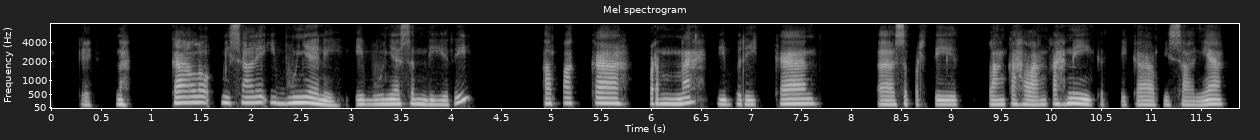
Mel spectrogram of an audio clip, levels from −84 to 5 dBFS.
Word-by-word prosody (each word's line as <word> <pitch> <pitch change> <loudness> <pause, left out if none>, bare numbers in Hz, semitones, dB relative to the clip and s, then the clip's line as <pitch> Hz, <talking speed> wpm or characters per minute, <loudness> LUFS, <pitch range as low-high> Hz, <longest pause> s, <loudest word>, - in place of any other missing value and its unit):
Oke, 130 -4 -12 0.2
nah, 155 -3 +1 0.4
kalau 205 +1 +2
misalnya 200 +1 0
ibunya 195 0 +3
nih, 125 -5 +1
ibunya 155 +2 +2
sendiri, 165 - 0 0.7
apakah 185 0 +1 0.2
pernah 170 +4 +2 0.2
diberikan, 160 +3 +1 0.6
eee, 145 0 +2
seperti 145 0 -1 0.3
langkah-langkah 150 +1 0
nih? 170 -4 +5
Ketika, 140 +1 -5
misalnya, 135 +4 0
160 Hz, 85 wpm, -22 LUFS, 145-185 Hz, 0.7 s, nih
